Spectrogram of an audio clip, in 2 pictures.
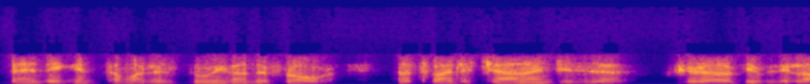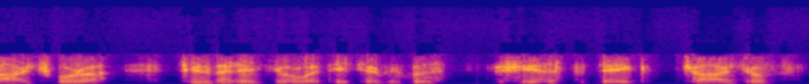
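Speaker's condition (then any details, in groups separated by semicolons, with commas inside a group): Parkinson's disease; daily yoga (teaches 2 hours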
